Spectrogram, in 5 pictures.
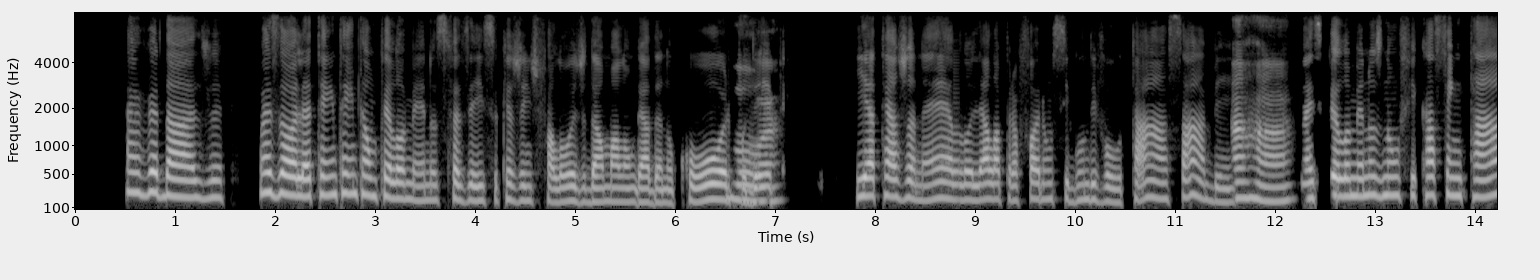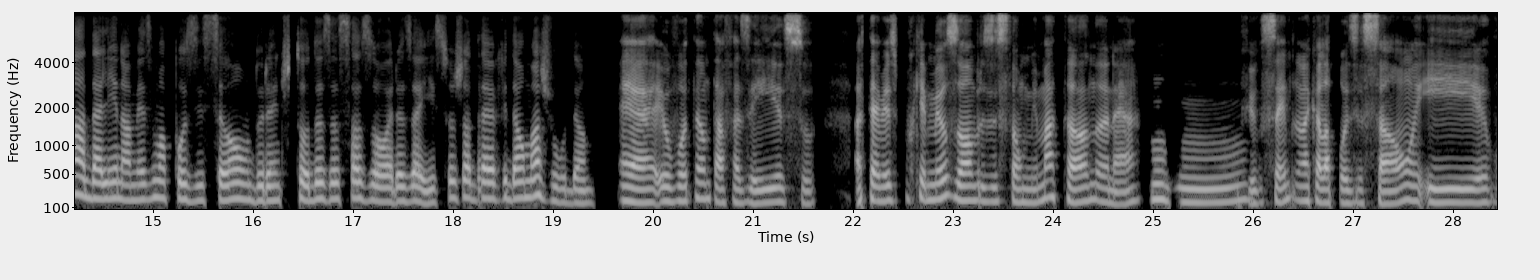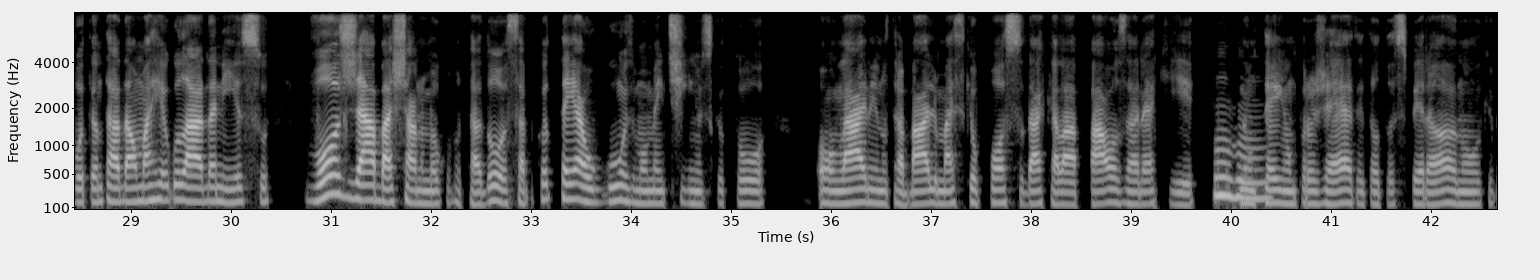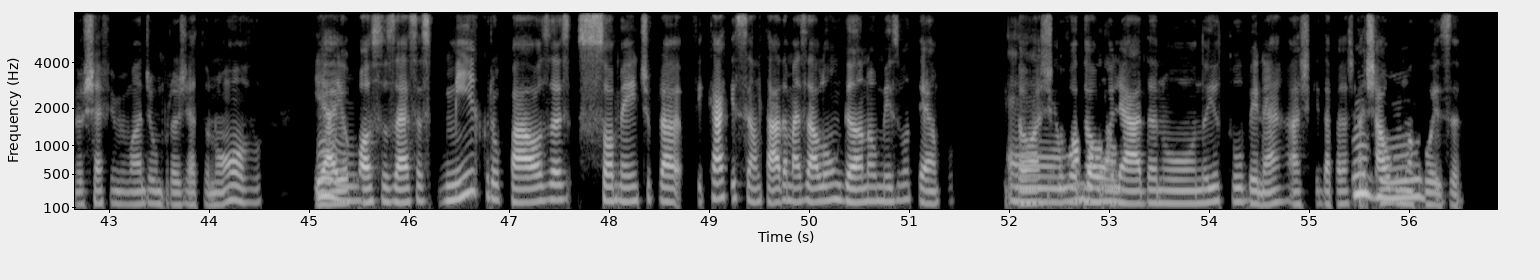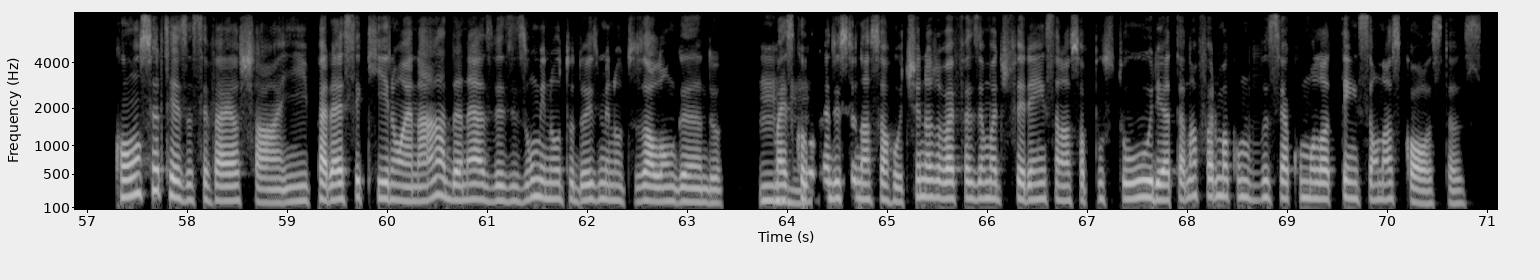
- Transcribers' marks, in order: none
- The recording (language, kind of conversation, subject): Portuguese, advice, Como posso equilibrar o trabalho com pausas programadas sem perder o foco e a produtividade?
